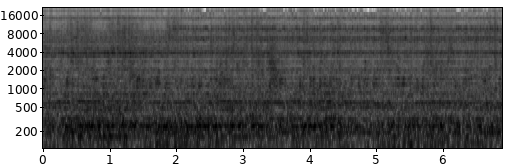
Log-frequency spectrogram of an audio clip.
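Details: Mercury 2.5 hp two-stroke outboard after carburetor cleaned; steady even smooth drone, no misses or knocks: normal running.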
